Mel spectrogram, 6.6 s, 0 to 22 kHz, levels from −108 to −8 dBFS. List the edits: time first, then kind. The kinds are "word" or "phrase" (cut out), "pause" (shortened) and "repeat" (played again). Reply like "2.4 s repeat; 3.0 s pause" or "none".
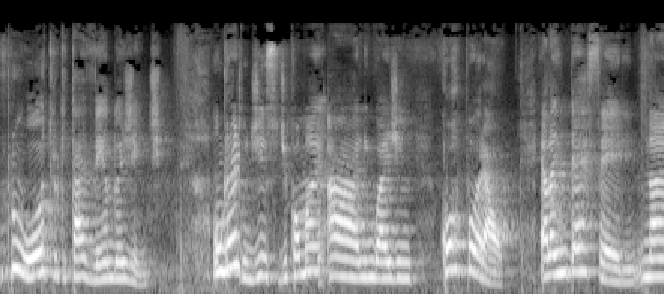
2.4 s word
